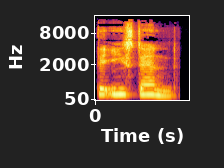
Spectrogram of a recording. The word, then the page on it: east end: American English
